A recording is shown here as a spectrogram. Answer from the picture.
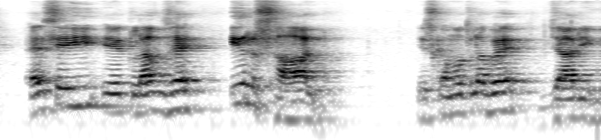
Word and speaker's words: ارسال: ہی ایک لفظ ہے ارسال، جس کا مطلب ہے جاری کرنا، بھیجنا۔ اس کو بھی لوگ ارسال پڑھتے ہیں الف پر زبر کے ساتھ، تو ارسال اس کا درست تلفظ ہے۔ ایسے ہی افشا ایک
